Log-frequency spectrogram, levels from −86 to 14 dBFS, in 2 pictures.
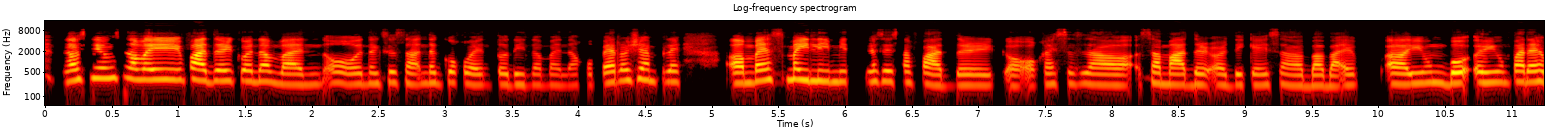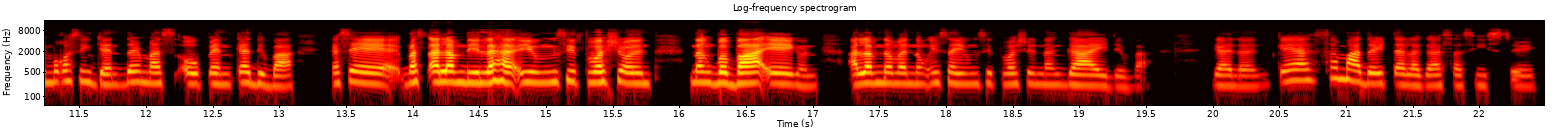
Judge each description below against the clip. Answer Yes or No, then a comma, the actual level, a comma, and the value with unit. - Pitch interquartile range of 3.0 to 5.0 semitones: Yes, average, 3.3 semitones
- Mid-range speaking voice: No, high, 245 Hz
